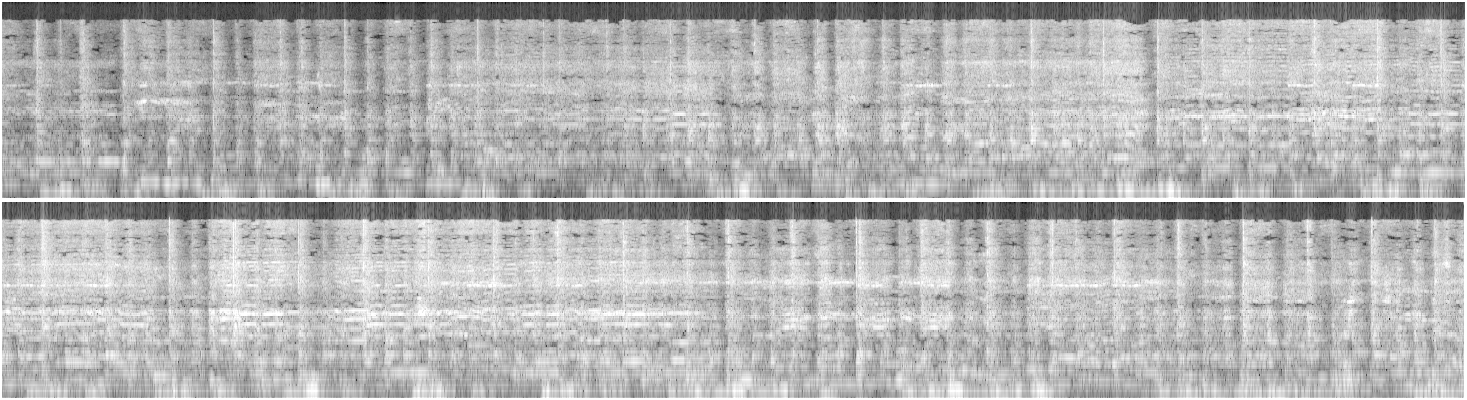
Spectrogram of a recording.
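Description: Live bhajan folk music: barrel drums keep a fast rhythm under a keyboard melody, with the jingle of dancers' ankle bells in the mix.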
